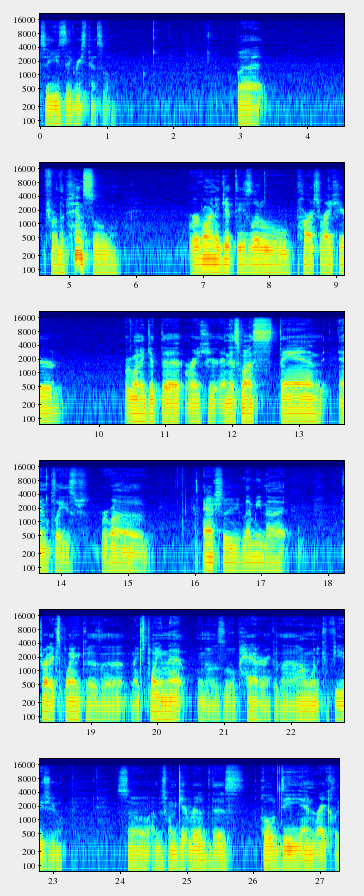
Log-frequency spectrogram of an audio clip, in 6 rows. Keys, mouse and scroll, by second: 0.0-1.7 drag, 1.7 d, 2.0 d, 7.0-10.3 d, 7.8-9.7 drag, 10.7-12.0 drag, 10.7-15.3 d, 15.7 d, 23.2 d, 23.8-25.3 right drag.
